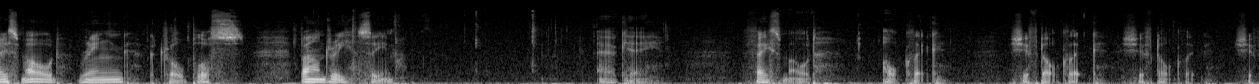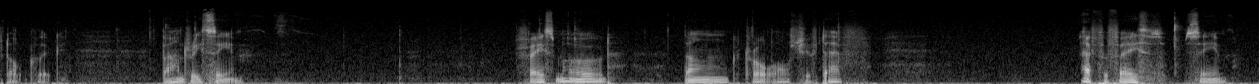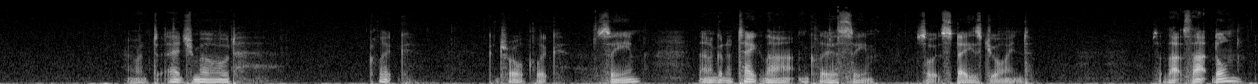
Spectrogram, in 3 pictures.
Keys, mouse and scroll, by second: 1.8 ctrl+KP_Add, 3.1 shift+', 5.0-7.6 middle drag, 7.8-14.4 drag, 14.4 shift+', 15.7-17.4 middle drag, 18.0 ctrl+Tab, 19.5-21.3 drag, 23.6 ctrl+alt+shift+f, 26.8 ctrl+Tab, 29.0-31.8 drag, 32.4-34.2 drag, 35.2 middle click.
